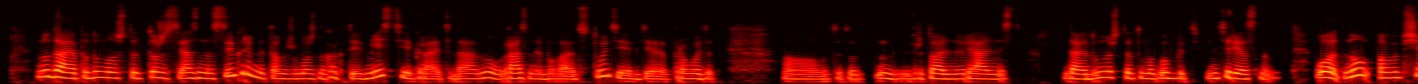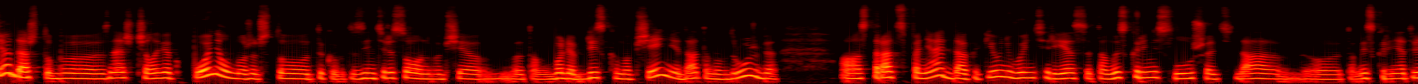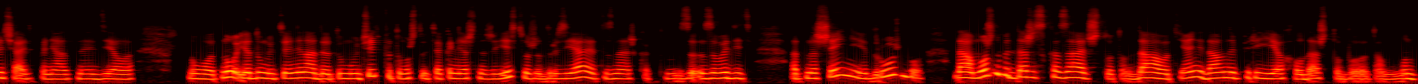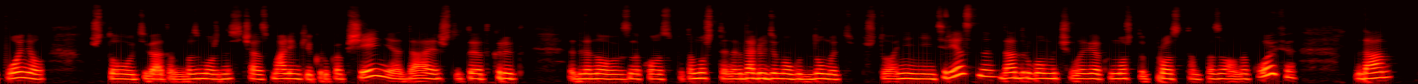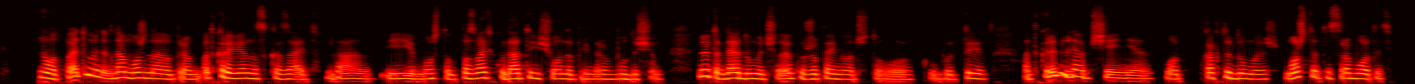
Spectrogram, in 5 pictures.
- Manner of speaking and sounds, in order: none
- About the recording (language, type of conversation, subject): Russian, advice, Как постепенно превратить знакомых в близких друзей?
